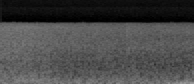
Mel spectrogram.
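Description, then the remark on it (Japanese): Steady wash of ocean surf rolling in on the sea at Niigata, Japan, a broad rushing roar with low rumble and some wind buffeting, swelling slightly louder toward the end. No voices. “新潟の海の上で話をしています周りの波の音聞こえますか”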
